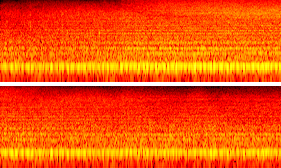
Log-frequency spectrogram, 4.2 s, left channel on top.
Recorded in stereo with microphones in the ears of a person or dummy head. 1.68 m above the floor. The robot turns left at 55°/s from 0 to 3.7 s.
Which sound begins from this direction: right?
A drone, at 0.0 s.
